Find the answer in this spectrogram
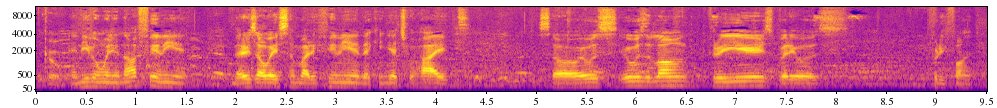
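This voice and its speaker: A man with a Portuguese accent speaks at a fairly quick pace with ordinary pitch variation. Audible room echo and noticeable background noise fill the recording. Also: medium pitch for a man. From Brazil, São Paulo. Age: 30s. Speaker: pro skateboarder. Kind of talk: interview.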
